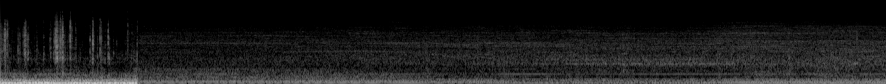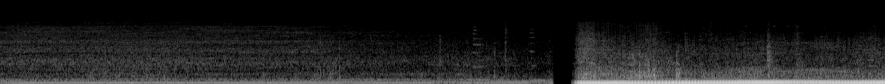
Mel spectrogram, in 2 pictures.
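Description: Off-road Jeep engine running at low revs, its pitch stepping up and down with the throttle. About a second in it drops to a much quieter engine sound, and after a brief cut near the end it is loud again and rising.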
